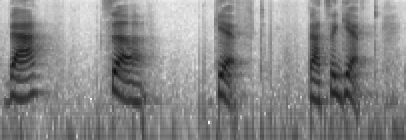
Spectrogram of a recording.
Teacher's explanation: And the pitch goes from high to low. That means I've ended the thought.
